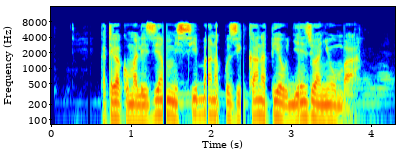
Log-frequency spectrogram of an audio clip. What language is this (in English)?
Swahili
